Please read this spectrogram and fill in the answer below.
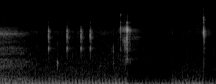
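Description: A quick run of about six light, sharp clicks from fingers working an iPhone 5 in an Otterbox Defender case, the last click the loudest.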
